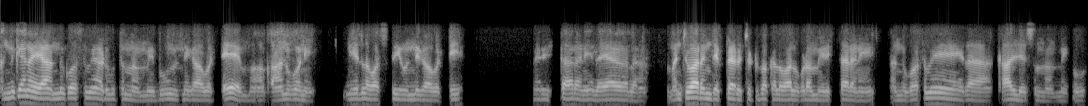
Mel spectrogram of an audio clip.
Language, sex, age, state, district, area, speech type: Telugu, male, 18-30, Andhra Pradesh, Annamaya, rural, conversation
